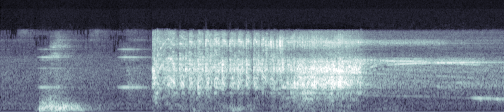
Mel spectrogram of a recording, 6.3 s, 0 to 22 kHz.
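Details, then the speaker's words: 2000 Porsche Boxster, manual, first start in neutral after intake manifold and starter replacement: short starter whir, then catches cleanly into a steady, even idle with no misses or knocks, slight smoke; normal start and idle. "right, current is running. Let me quickly check for any leaks or anything. We have a little bit of a smoke, not much."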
